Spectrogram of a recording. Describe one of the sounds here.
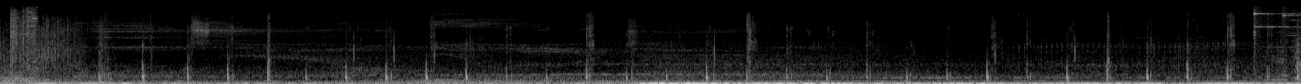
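Quick footsteps run on a stone floor, echoing.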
